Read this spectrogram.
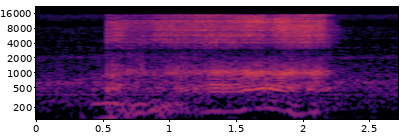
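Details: A single drawn-out, rattling, hissy breath lasting nearly two seconds with a low fluttering buzz underneath, in a quiet room: snoring.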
